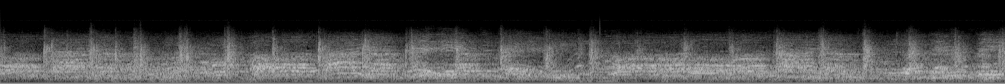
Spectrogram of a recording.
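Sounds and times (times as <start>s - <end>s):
choir and congregation singing hymn: 0.0s - 10.0s.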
